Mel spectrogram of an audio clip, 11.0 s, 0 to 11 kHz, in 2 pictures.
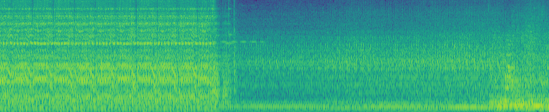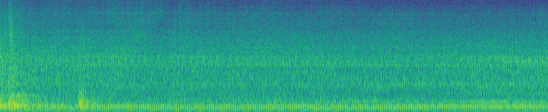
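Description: Mercury 135 hp six-cylinder outboard turned over by its electric starter for about two seconds without firing, cranked with the key to take a compression reading on one cylinder. It then stops, leaving a steady low hum, with a short louder noise about five seconds in.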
